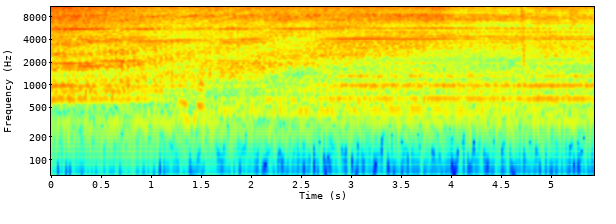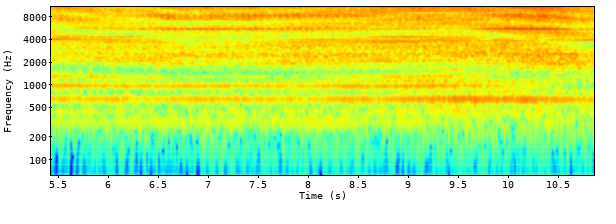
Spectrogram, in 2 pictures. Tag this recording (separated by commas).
Speech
